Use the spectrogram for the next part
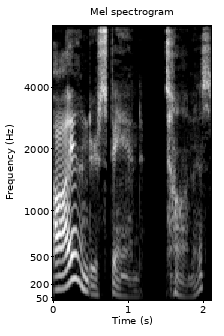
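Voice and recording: In a put-on character voice, a man speaks slowly at a low pitch with very wide pitch swings. The tone is fairly bright with a husky, rough edge, on a very clean recording with a silent background.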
